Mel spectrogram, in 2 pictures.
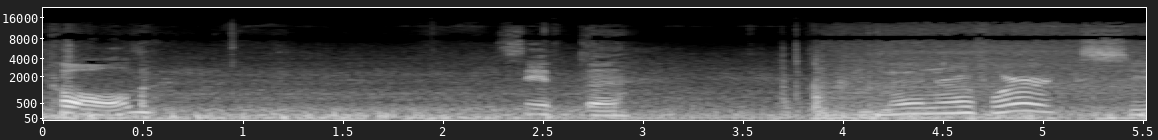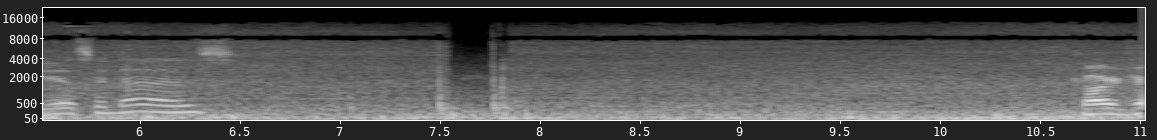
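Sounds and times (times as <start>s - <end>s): car engine running: 0.0s - 11.0s
electric sunroof motor running: 4.7s - 11.0s.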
